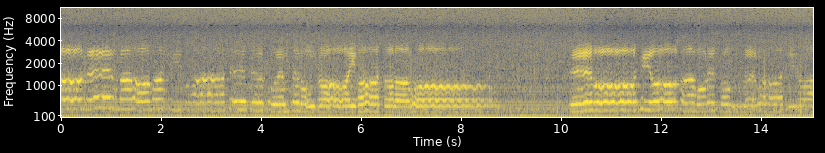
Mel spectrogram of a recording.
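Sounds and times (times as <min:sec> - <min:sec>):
person singing with vibrato: 0:00.0 - 0:08.8, 0:10.2 - 0:15.0
low hum: 0:00.0 - 0:15.0.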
